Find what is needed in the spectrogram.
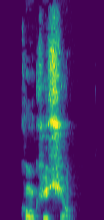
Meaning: political corruption, misappropriation
- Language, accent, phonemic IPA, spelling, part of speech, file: French, France, /kɔ̃.ky.sjɔ̃/, concussion, noun, LL-Q150 (fra)-concussion.wav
